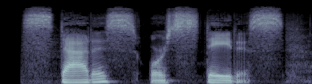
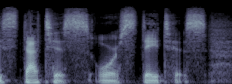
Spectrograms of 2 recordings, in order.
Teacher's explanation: The second T, you don't need to say that too harshly. You can actually make it a soft T.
